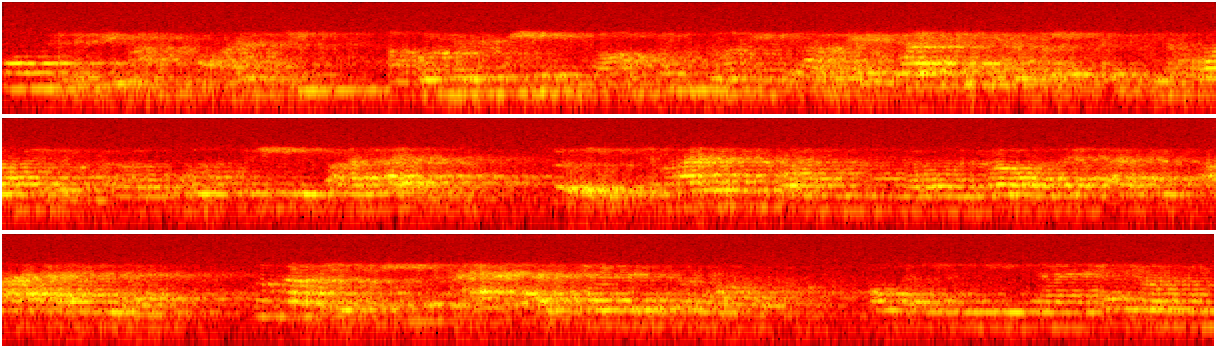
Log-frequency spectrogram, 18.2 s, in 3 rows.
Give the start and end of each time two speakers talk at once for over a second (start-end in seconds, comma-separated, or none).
3.9-5.2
